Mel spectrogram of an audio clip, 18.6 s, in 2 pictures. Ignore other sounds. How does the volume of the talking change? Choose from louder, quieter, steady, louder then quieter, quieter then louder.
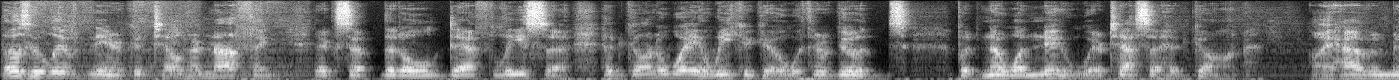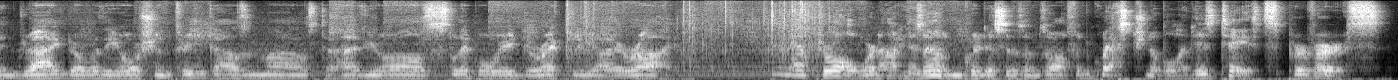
steady.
